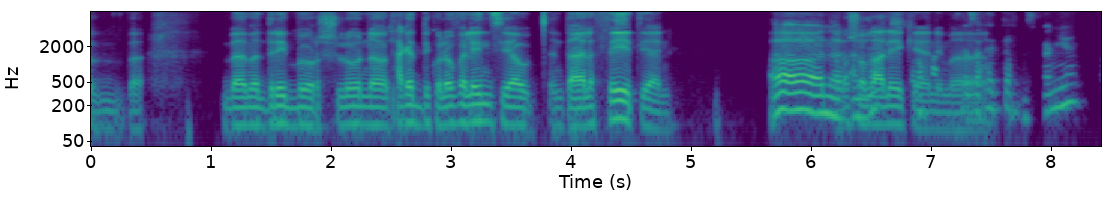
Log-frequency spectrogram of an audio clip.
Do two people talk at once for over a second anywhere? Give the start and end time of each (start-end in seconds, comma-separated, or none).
6.2-7.5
